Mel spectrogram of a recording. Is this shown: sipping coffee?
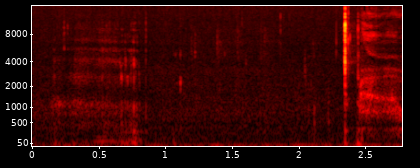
yes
